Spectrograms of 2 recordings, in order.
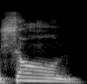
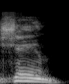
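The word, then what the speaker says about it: Seán: Sean, S-E, offered in the stress is on Sean, not shame.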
